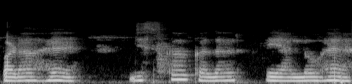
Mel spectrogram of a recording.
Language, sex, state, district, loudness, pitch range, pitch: Hindi, female, Punjab, Fazilka, -17 LUFS, 175-185 Hz, 175 Hz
